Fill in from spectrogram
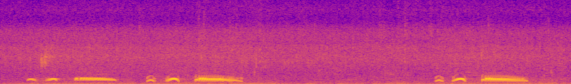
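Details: In a U Minh garden, a young wild spotted dove eager to fight gives repeated coo phrases to a decoy: two soft short notes, then bouncy hoots and a long, falling coo.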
